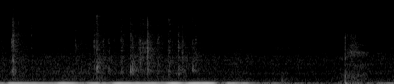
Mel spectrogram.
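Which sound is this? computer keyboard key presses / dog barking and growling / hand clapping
computer keyboard key presses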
